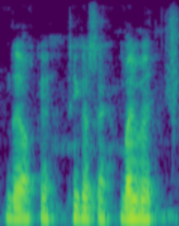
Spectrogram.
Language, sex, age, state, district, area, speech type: Assamese, male, 18-30, Assam, Goalpara, urban, spontaneous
